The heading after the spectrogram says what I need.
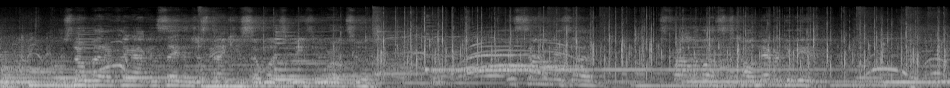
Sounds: music, speech

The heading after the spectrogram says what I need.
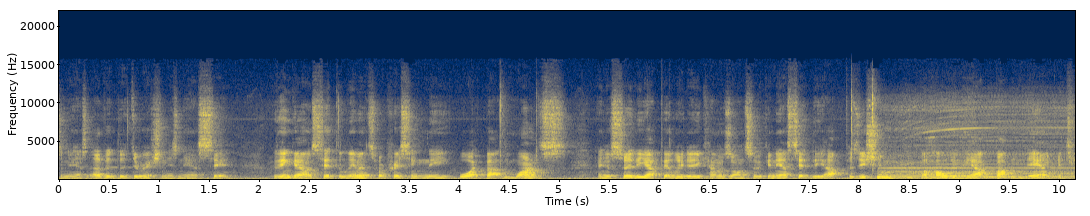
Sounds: speech

